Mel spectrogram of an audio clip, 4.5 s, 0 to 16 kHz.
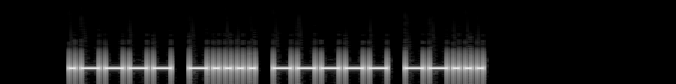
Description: Morse code, heard as a keyed tone, about 30 wpm, 700 Hz. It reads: 1607
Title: Numbers - Contest Style - 4-Digit 30wpm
